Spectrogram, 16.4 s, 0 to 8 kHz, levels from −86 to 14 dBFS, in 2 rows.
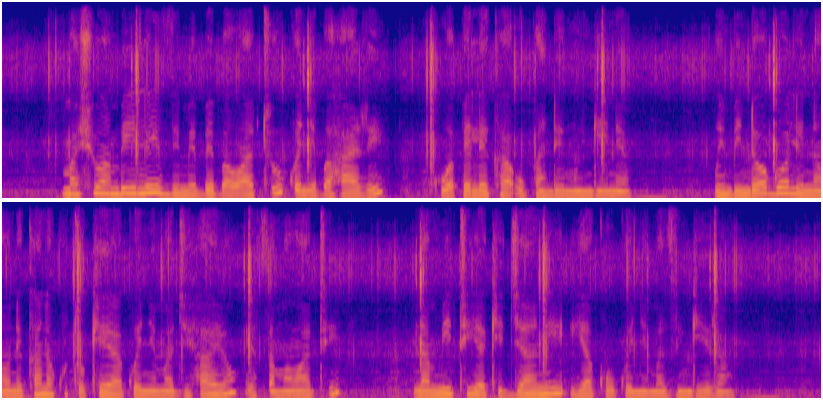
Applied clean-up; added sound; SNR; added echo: none; Crackle; 15 dB; none.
